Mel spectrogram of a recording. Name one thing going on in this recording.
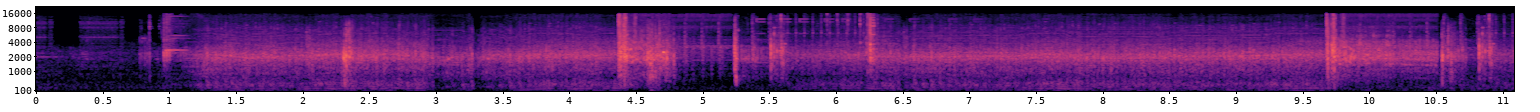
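A small motor whirs steadily as a toy drone rolls across a floor.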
